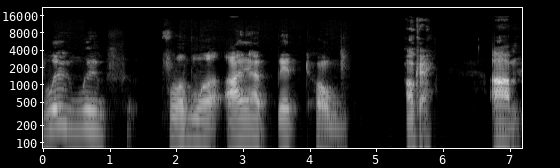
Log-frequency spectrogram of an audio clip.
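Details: Adult male with cerebral palsy that he says affected his voice; he cannot walk and has muscle spasms; dysarthria.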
